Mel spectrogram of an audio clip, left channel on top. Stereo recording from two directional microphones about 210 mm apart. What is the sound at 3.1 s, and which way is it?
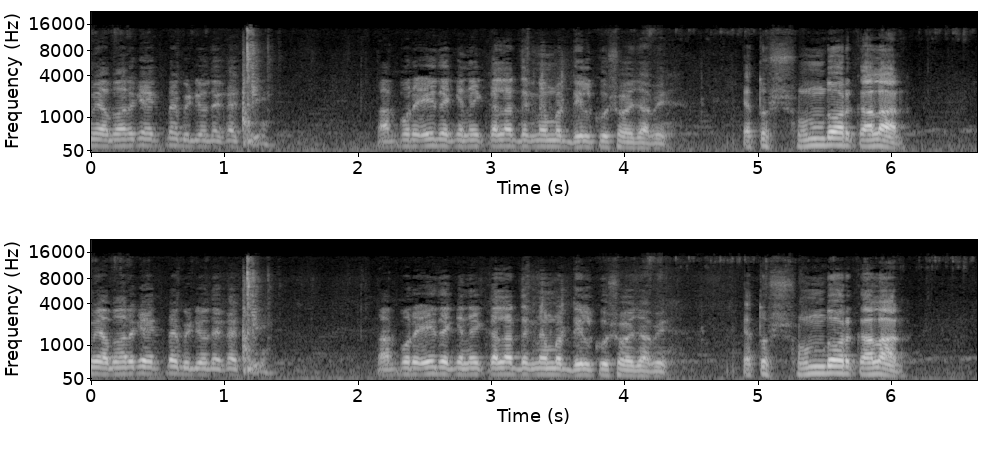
A man's voice, 15° left (ahead or behind).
